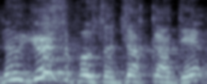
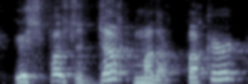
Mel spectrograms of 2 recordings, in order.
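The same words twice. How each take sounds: First: High, loud mock yell, stressing YOU'RE; retold angry retort. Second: High mock yell, punching DUCK; retold angry yell. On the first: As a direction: throw it back loudly, punching YOU'RE. Opponent yells correction back. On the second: Retold yell during botched match.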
